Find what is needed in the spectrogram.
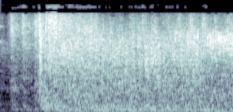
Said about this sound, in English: That was a bomb?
